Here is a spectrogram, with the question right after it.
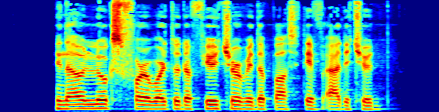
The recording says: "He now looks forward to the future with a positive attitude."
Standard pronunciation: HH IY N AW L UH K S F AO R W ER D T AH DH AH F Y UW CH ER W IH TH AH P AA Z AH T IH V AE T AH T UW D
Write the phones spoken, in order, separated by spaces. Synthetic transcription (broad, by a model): HH IY N AW L UH K S F AO R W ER D T AH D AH F Y UW CH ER W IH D AH P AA S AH T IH V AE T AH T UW D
